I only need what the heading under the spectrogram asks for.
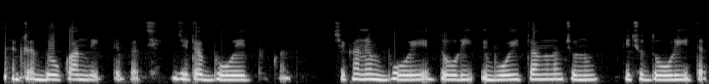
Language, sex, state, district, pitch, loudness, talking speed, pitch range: Bengali, female, Odisha, Malkangiri, 230 Hz, -12 LUFS, 135 wpm, 220-245 Hz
